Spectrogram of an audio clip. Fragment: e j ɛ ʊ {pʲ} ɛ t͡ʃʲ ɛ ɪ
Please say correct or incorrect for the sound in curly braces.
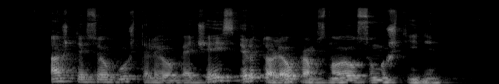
correct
